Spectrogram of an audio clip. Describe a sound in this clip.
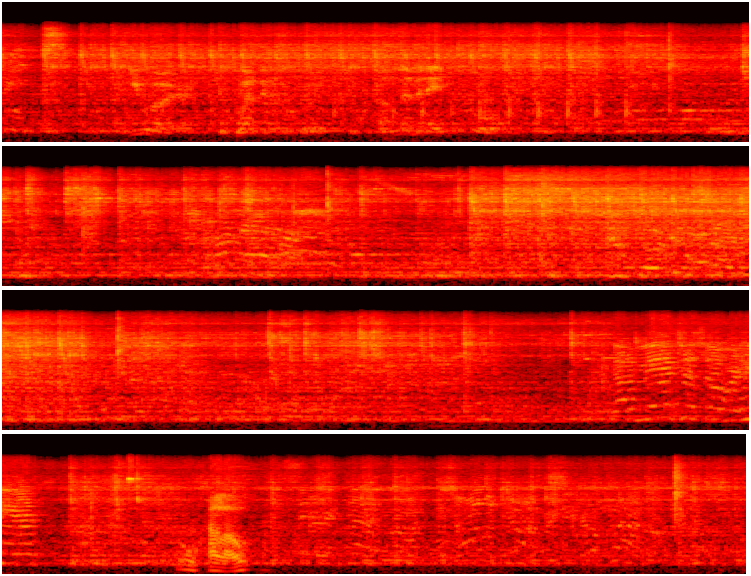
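Energy weapons fire in short bursts amid a battle's rumble.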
